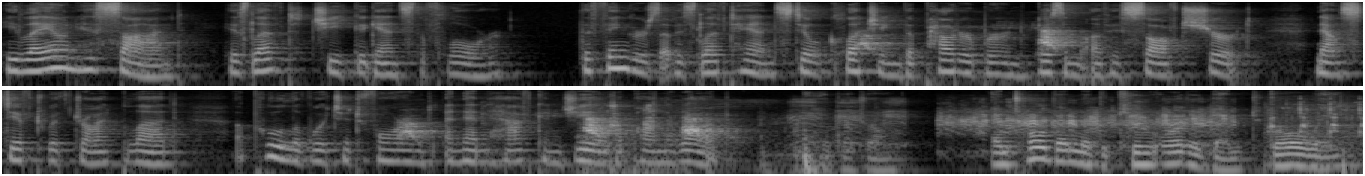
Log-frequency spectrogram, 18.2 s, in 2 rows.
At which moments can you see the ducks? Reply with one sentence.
The ducks can be heard from 12.9 to 18.1 s.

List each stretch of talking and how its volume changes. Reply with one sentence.
The talking can be heard from 0.0 to 18.1 s, at a steady volume.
